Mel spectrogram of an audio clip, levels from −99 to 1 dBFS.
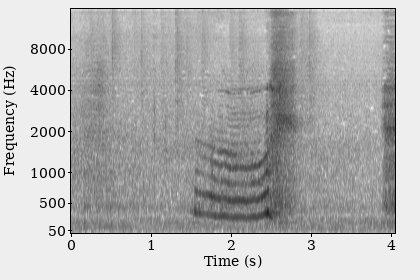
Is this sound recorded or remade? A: remade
